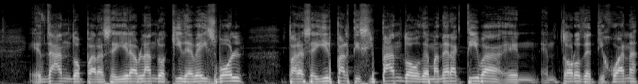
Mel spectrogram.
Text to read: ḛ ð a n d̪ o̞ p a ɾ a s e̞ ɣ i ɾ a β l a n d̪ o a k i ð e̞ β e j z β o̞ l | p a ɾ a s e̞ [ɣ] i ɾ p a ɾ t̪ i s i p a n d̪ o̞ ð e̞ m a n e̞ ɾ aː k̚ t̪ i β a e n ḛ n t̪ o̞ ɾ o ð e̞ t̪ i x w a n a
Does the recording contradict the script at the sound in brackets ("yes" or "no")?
no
